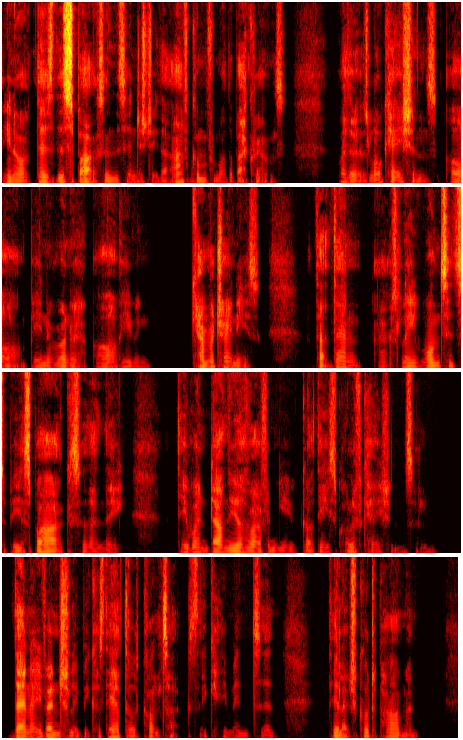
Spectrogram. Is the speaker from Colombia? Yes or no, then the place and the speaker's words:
no; Manchester, North West England, United Kingdom; I'm from Manchester, I'm from the North.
